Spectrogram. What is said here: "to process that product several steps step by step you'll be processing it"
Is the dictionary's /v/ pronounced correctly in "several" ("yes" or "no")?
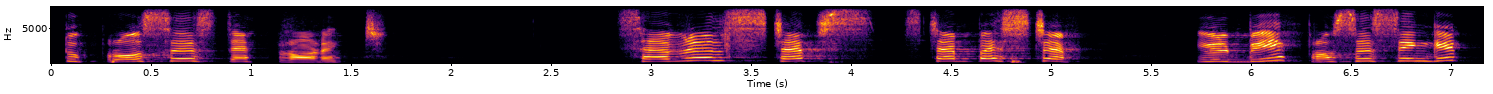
yes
